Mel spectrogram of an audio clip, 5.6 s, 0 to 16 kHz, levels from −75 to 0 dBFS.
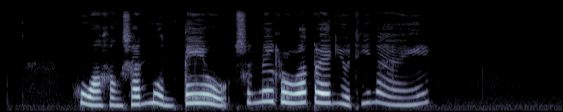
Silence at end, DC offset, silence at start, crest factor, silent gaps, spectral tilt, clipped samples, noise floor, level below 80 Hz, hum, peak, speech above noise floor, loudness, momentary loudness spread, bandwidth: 1.35 s; under 0.1%; 0.8 s; 18 dB; none; -5 dB/octave; under 0.1%; -61 dBFS; -76 dBFS; none; -6 dBFS; 39 dB; -23 LUFS; 13 LU; 11 kHz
